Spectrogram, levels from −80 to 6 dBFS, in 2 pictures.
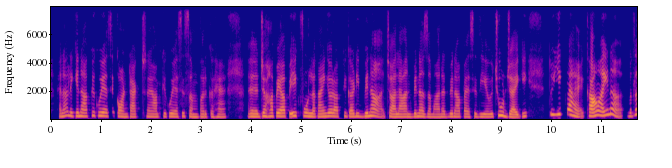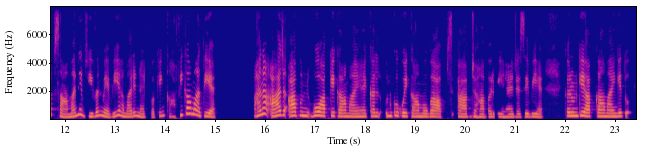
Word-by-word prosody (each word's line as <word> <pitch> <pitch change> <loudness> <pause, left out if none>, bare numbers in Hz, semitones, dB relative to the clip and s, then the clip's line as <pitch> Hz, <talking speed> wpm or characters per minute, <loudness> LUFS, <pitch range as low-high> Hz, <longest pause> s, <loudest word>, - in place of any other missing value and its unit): है 215 - -3
ना? 240 +4 -1
लेकिन 245 -2 +1
आपके 230 +3 -1
कोई 260 0 0
ऐसे 240 +1 -4
कॉन्टैक्ट्स 195 -1 -3
हैं, 205 -1 -3
आपके 195 +2 -4
कोई 215 0 -1
ऐसे 205 +3 -4
संपर्क 195 -2 -4
हैं 185 -1 -5
अ, 205 +2 -4
जहाँ 230 -1 +2
पे 230 - +6
आप 225 -1 +3
एक 240 +4 +3
फ़ोन 240 -2 +2
लगाएँगे 210 +2 +1
और 235 - +2
आपकी 220 +1 -3
गाड़ी 215 0 0
बिना 245 0 +4 0.2
चालान, 195 -2 +1
बिना 210 +1 +1
ज़मानत, 190 -1 -4
बिना 205 -1 -1
पैसे 195 0 -4
दिए 195 0 -3
हुए 190 +1 -1
छूट 280 +4 +4
जाएगी। 185 +6 0 0.4
तो 360 - 0
ये 360 +2 +3
क्या 350 -3 +6
है, 225 -5 0
काम 250 +4 +9
आई 285 +4 +6
ना? 365 -11 +1
मतलब 235 +11 -1
सामान्य 230 - -1
जीवन 235 +6 -1
में 215 -6 0
भी 230 +10 -1
हमारी 230 -4 -1
नेटवर्किंग 195 +3 -6
काफ़ी 195 +10 -6
काम 405 -2 +4
आती 245 -4 -1
है। 195 -3 0 0.8
है 285 +5 +2
ना? 405 - +5
आज 285 -2 +4
आप 275 +2 +5
उन 270 -1 +3
वो 275 +4 +3
आपके 255 -1 +2
काम 225 -2 0
आए 205 0 -1
हैं 215 0 -2
कल 240 -1 -1 0.2
उनको 250 +2 -1
कोई 240 -1 0
काम 210 -1 -1
होगा, 210 +1 -1
आप 195 - -2
स - - -15
आप 195 -2 -1
जहाँ 195 -3 -3
पर 200 - -4
भी 200 - -6
हैं, 190 0 -4
जैसे 195 +2 -4
भी 200 - -1
हैं 185 - -6 0.5
कल 255 0 +2
उनके 255 +2 +3
आप 235 0 -2
काम 230 -1 +2
आएँगे। 220 +2 +1
तो 485 - -8
220 Hz, 210 wpm, -23 LUFS, 200-250 Hz, 0.8 s, काम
